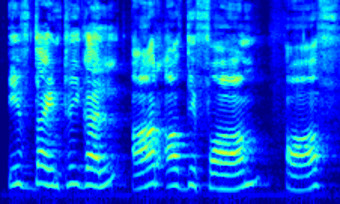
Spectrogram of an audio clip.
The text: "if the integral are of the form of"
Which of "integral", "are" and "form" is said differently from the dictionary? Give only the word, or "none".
integral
